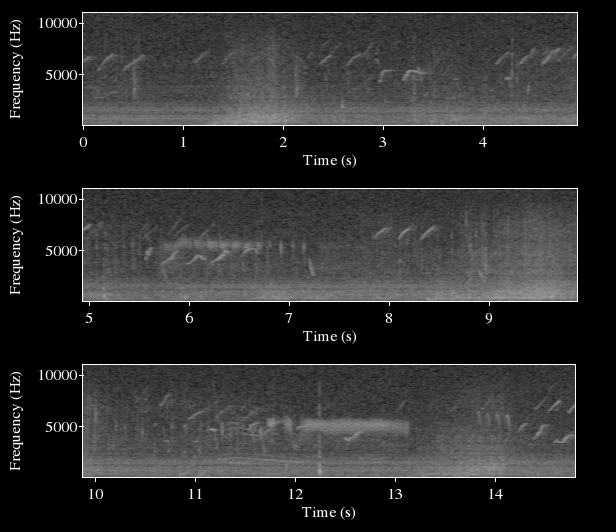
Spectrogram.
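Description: Many birds chirping in quick, short, rising calls over a steady outdoor background, with three swells of rushing noise, each about a second long, coming about two, nine and fourteen seconds in.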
